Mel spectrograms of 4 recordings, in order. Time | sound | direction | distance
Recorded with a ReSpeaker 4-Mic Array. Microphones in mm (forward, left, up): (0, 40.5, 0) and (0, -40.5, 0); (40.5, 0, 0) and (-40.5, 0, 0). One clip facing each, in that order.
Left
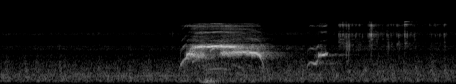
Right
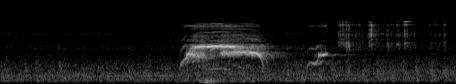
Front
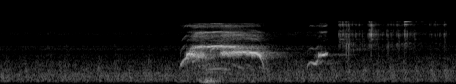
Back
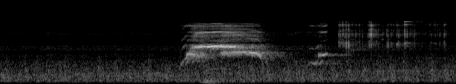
1.8 | a scream | 5° left | 1.3 m
3.4 | keys jangling | 50° left | 1.8 m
